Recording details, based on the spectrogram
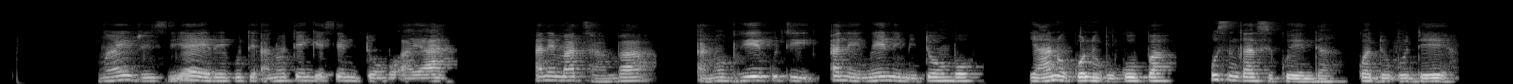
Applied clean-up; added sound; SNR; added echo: none; none; none; none.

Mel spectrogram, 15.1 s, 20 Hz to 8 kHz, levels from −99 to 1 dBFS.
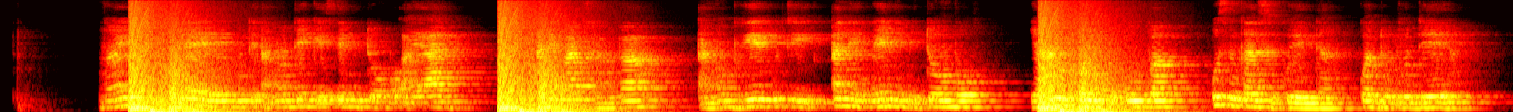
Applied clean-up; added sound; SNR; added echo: none; Explosion; -3 dB; reverberation time 0.9 s.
